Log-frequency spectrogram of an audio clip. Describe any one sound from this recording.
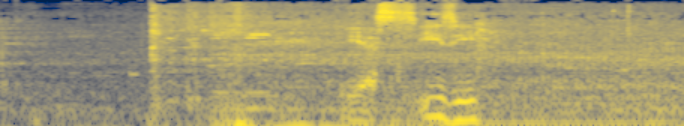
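A car engine starts and idles.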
